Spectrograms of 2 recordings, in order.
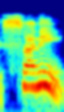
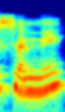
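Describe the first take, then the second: First: The middle n sound is short and single. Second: The middle n sound is pressed and doubled. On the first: The speaker calls it right. "we have to pronounce only one letter" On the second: The speaker calls it wrong. "ఇలా నొక్కి నొక్కి చెప్పక్కర్లేదు"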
